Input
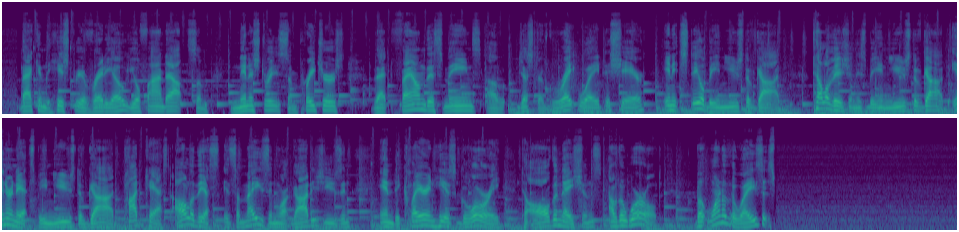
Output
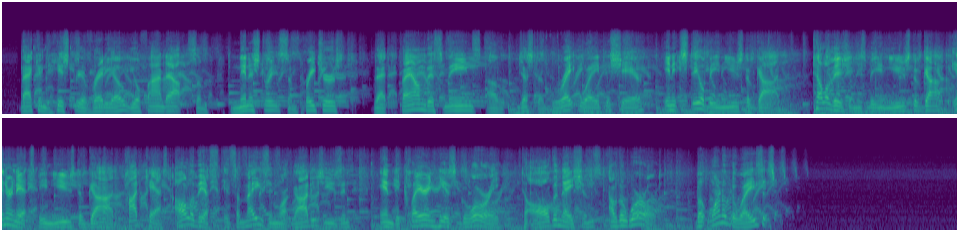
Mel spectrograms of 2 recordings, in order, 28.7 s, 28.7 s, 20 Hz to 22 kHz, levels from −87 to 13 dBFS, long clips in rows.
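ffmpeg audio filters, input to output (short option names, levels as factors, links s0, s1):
-filter_complex "[0:a]lowpass=f=3500:t=q:w=4.4,agate=range=0.141:threshold=0.00355:ratio=16:detection=peak,crystalizer=i=7.5:c=0,asplit=4[s0][s1][s2][s3];[s1]adelay=172,afreqshift=140,volume=0.224[s4];[s2]adelay=344,afreqshift=280,volume=0.0741[s5];[s3]adelay=516,afreqshift=420,volume=0.0243[s6];[s0][s4][s5][s6]amix=inputs=4:normalize=0,volume=1.19" -ar 16000 -c:a g722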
